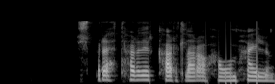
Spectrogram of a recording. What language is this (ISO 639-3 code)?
isl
